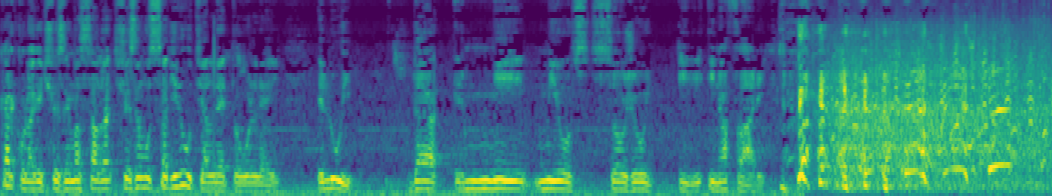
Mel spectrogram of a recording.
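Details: Imitated stuttering (acted, not real): a comedian portrays a stuttering character in Italian, repeating sounds and words.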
